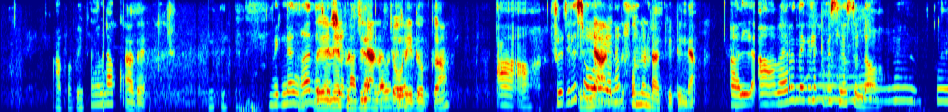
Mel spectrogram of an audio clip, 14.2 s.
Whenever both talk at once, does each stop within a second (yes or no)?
no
